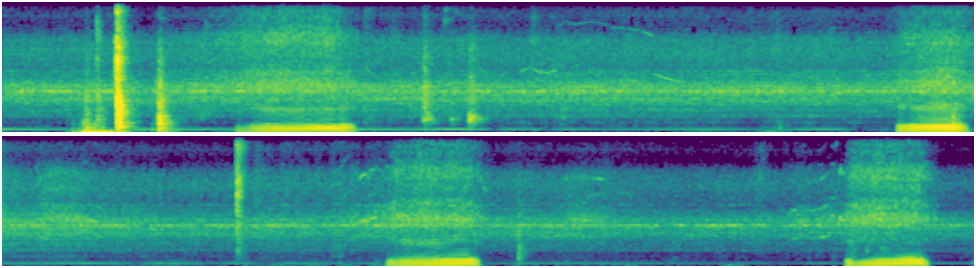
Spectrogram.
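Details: A sleeping Pekingese puppy snores indoors. Four droning, harmonic-rich snore bursts come roughly every five seconds, each lasting about a second. A faint, steady background hum runs between them.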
